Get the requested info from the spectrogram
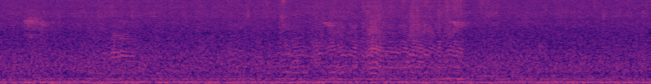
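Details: Japanese honey bees at a garden hive, producing a thick, even low-pitched buzz throughout with faint higher rustling.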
